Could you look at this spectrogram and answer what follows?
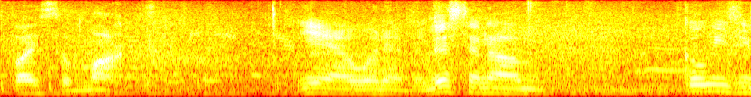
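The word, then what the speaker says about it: Weiße Macht: It said Wise Mark. It means white power. It's pronounced Weiße Mark.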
